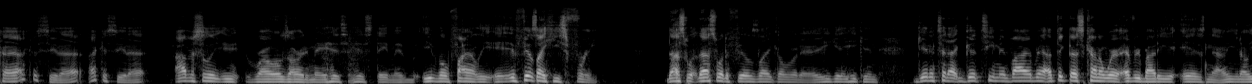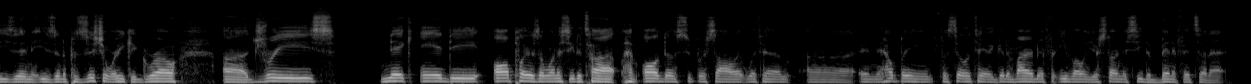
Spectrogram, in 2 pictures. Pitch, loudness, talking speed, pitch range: 130 Hz, -31 LUFS, 240 wpm, 120-145 Hz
